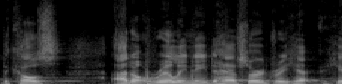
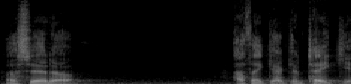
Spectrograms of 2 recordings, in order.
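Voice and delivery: quiet teasing challenge; 6 semitones lower, 12 dB quieter than usual. Retold or imitated. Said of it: "I come in and said".

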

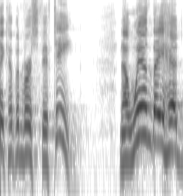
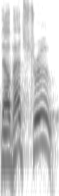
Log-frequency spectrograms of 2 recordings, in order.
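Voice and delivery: ordinary talk

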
